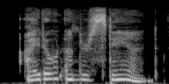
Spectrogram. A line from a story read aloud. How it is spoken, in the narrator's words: Very quietly, she said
